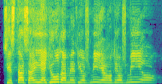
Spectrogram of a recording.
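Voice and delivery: a lost climber crying out to God; desperate cry for help. Retold or imitated. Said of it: "empieza a gritar".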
